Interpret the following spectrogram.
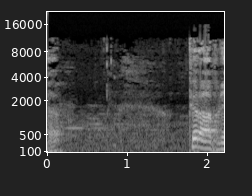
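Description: A man lecturing in Urdu finishes a phrase at the start. Then comes a pause of under two seconds with only faint background hiss, and his voice starts again near the end.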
